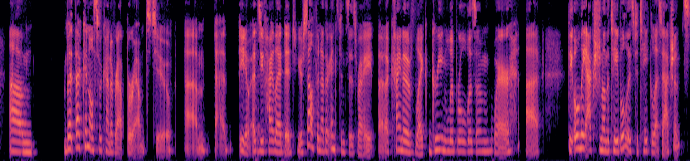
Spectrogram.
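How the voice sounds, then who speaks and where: With vocal fry and ordinary pitch variation, a woman speaks at a medium pitch. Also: moderate pace. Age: 30s. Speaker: professor. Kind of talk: interview. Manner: halting.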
